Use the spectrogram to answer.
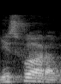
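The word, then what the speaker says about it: ישוע: 구약의 여호수아가 신약의 예수, 또 히브리 발음은 예수아라고 하는데 동일한 이름을 두 분이 가지고 공유하고 있는 거죠.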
